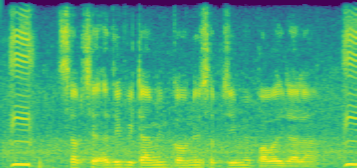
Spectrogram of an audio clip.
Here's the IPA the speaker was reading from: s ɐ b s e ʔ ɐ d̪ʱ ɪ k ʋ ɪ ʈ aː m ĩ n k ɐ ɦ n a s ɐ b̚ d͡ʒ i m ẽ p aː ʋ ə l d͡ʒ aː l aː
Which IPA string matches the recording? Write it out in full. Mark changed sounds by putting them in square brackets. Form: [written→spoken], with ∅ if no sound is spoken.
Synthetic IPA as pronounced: s ɐ b s e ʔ ɐ d̪ʱ ɪ k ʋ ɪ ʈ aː m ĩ n k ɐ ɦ n [a→e] s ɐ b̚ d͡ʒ i m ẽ p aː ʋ ə l d͡ʒ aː l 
